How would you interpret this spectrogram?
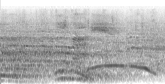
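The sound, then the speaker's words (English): The Warrior faithful crowd inside Sanford Gymnasium applauds and cheers after Brooklyn Forbes's elbow jumper gives her first points of the evening, in a steady, dense wash of noise, with a few rising and falling shouts and whoops cutting through the roar. “A nice round of applause from the Warrior faithful inside Sanford Gymnasium here tonight.”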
